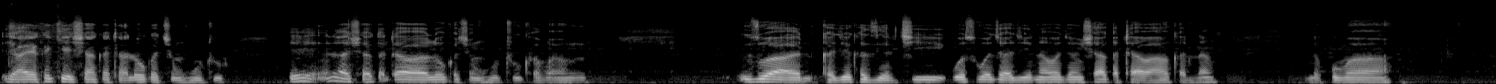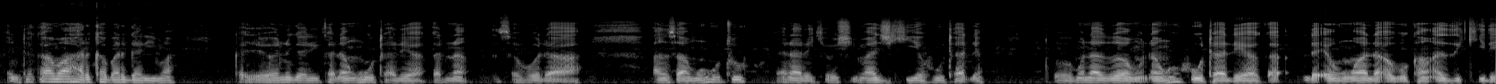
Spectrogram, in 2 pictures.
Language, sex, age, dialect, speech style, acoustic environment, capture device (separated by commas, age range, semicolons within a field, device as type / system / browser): Hausa, male, 25-34, Nigeria - Kano, relaxed, nature, mobile / Linux / Chrome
